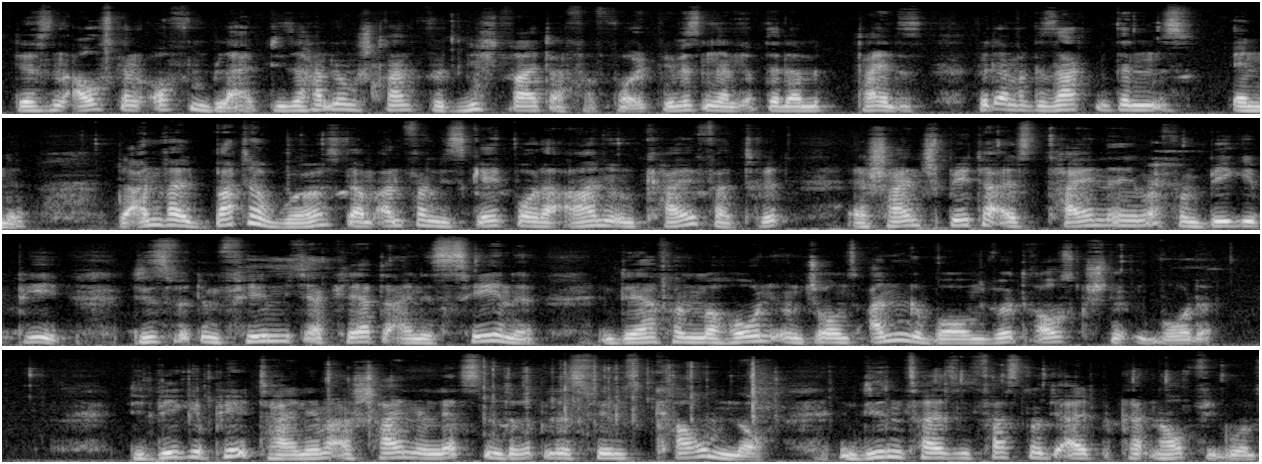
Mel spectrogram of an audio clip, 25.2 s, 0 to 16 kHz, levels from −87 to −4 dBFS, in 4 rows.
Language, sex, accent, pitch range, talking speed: German, male, German, 130-155 Hz, 195 wpm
